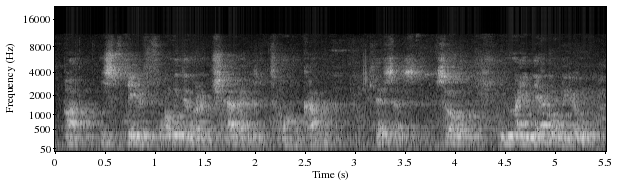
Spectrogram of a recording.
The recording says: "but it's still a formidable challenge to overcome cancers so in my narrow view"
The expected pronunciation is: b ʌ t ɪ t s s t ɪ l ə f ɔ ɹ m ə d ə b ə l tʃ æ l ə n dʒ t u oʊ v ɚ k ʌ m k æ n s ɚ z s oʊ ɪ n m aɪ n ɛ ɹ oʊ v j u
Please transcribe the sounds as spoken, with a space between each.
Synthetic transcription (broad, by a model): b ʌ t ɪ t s s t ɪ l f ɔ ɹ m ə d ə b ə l tʃ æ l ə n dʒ t u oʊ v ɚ k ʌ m k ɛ s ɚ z s oʊ ɪ n m aɪ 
